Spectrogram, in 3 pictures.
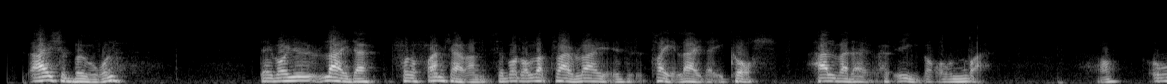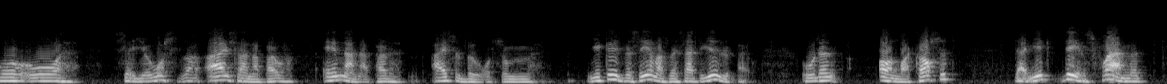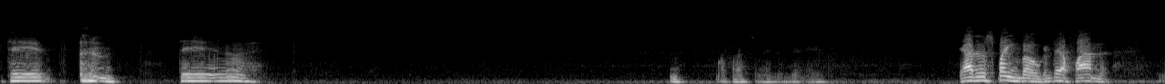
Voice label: Hörja SK, dialekter; Folkminnen; Svenska sagor

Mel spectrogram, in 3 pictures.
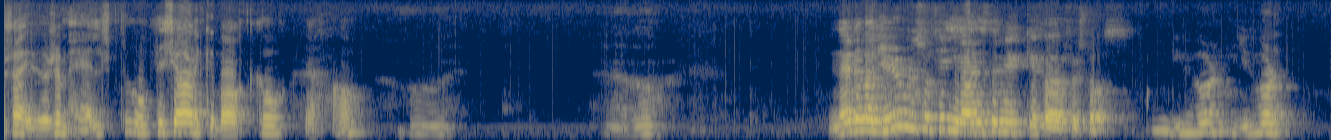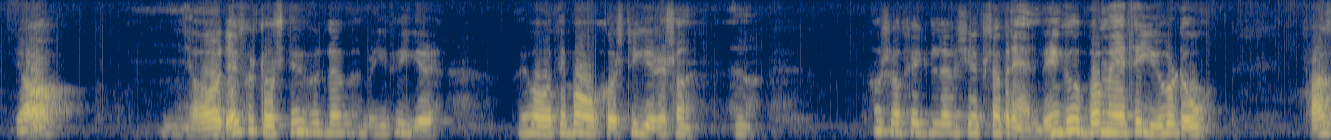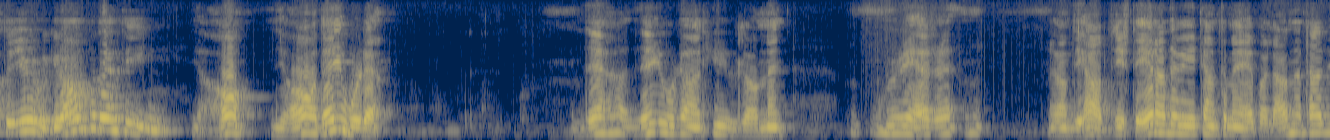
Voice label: dialekter; Folkminnen; Svenska sagor

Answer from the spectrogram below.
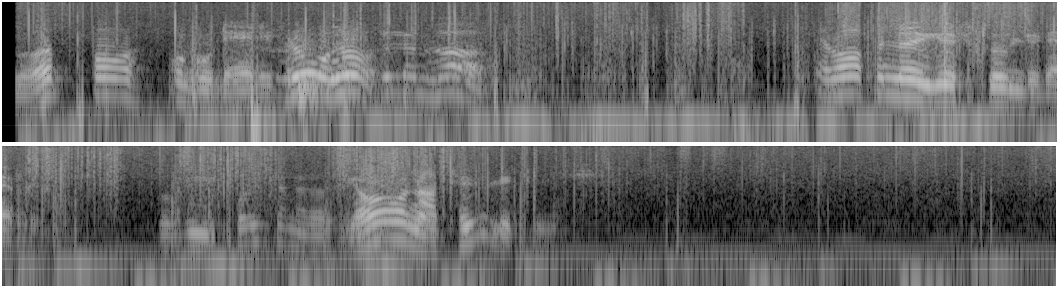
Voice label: Svenska sagor, dialekter; Folkminnen

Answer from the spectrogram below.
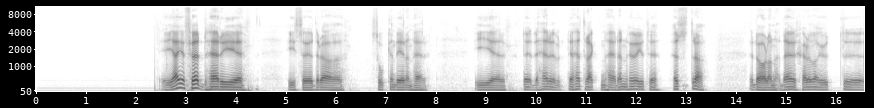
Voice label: dialekter; Folkminnen; Svenska sagor

